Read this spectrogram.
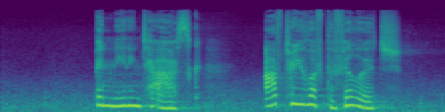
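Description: A young woman speaks softly and warmly, close by.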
